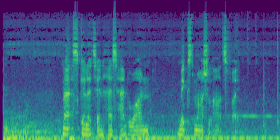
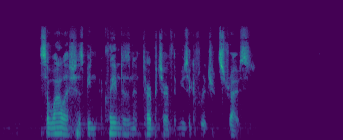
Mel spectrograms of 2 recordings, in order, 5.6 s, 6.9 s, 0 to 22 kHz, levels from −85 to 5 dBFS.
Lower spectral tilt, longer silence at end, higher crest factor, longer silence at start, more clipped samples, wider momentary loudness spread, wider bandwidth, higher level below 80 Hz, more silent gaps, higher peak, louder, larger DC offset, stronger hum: first, -3.5 dB/octave vs -1.5 dB/octave; second, 0 s vs 1.85 s; second, 14 dB vs 26 dB; second, 0.05 s vs 0.8 s; neither; about the same, 15 LU vs 17 LU; first, 16.5 kHz vs 11.5 kHz; first, -18 dBFS vs -80 dBFS; neither; first, 0 dBFS vs -14 dBFS; first, -13 LUFS vs -35 LUFS; neither; neither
